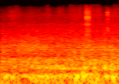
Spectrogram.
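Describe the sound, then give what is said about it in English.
A car engine roars with a heavy, continuous low rumble and road noise as the car speeds up past two trucks, loud and holding steady for the whole moment with no one speaking. “I don't know if you heard that, but I done fucking sped up like a crazy bitch.”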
